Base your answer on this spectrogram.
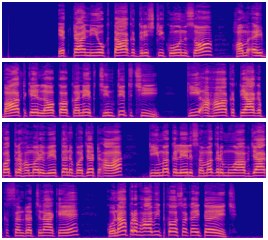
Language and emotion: Maithili, fearful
